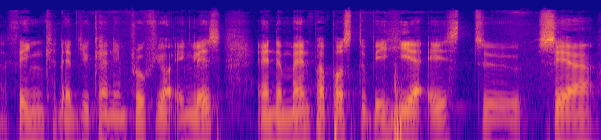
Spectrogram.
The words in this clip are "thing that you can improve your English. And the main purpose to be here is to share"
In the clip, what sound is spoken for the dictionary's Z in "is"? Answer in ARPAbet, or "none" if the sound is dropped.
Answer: S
